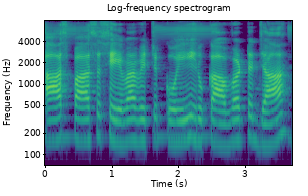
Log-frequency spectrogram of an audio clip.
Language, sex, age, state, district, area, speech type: Punjabi, male, 45-60, Punjab, Ludhiana, urban, read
